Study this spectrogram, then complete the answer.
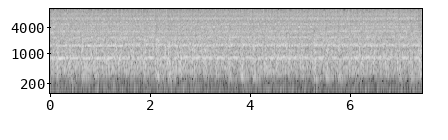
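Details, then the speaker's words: Cub Cadet LTX 1045 riding mower engine, first start after purchase: it began knocking while mowing and was found with no oil on the dipstick before oil was added. A loud, harsh, rapid, unbroken clatter, first taken for a rod knock, turns out to be a loose counterbalance weight knock. "Don't sound all too good. Ooh, yeah, that's definitely got a rod knocking. Holy crap, even knocked the sign off the motor."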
